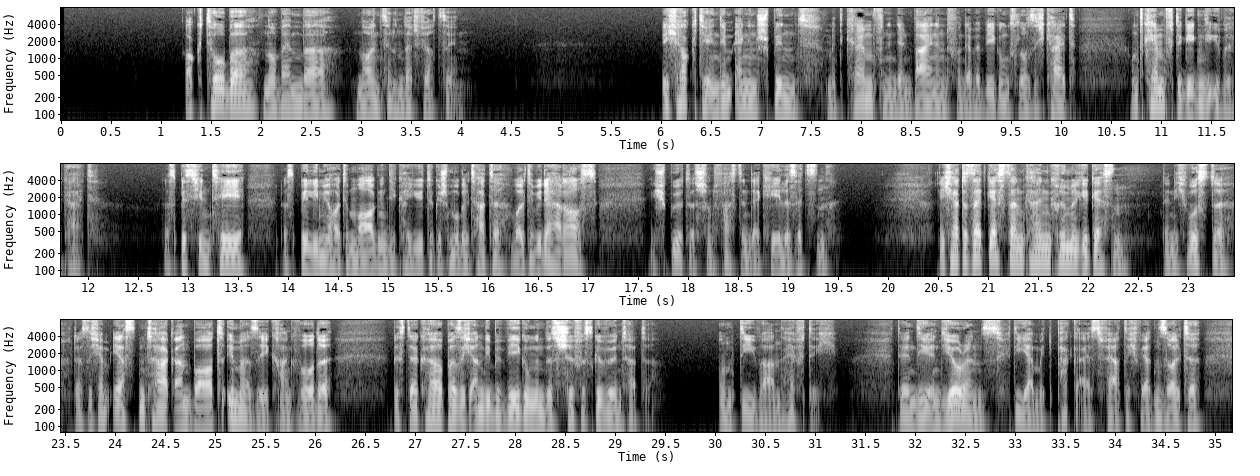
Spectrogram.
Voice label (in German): Hoerbuch, deutsch maenner; sprecher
